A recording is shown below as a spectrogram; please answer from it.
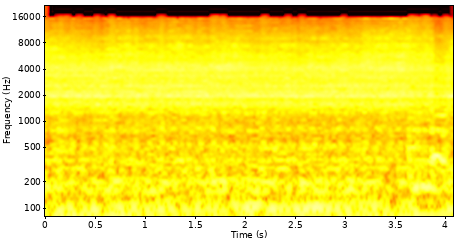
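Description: Grindcore band playing a loud, dense instrumental passage on heavily distorted guitar, bass and drums, in a rough rehearsal-room recording.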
